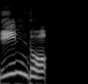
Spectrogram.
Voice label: "india", info girl voice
